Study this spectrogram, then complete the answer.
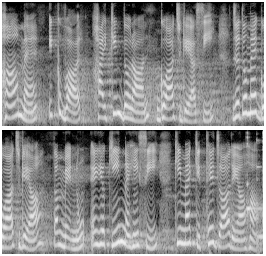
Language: Punjabi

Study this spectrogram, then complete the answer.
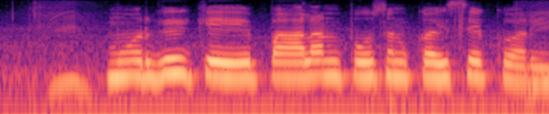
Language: Bhojpuri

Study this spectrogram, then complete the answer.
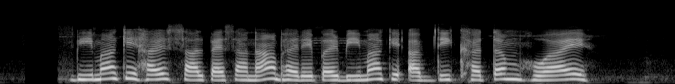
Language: Maithili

